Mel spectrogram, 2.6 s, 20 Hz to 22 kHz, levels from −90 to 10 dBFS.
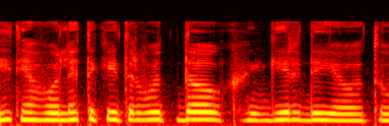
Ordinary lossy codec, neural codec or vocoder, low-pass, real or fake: MP3, 96 kbps; none; 10.8 kHz; real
